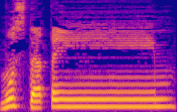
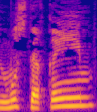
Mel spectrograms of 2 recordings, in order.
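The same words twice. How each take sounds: First: The vowel before the final m is held two counts. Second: The vowel before the final m is held one count. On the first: "দু আলিফ টান দিলাম" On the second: "এক আলিফ টান দিলাম"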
